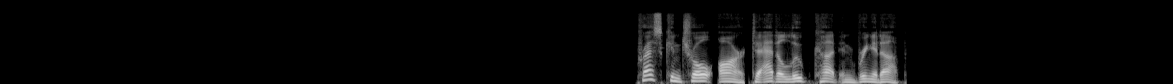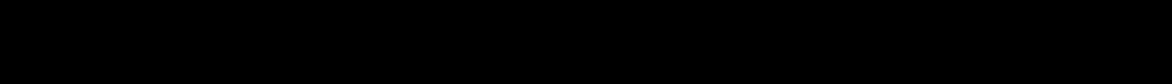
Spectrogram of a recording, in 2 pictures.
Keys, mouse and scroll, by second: 0.1 click, 3.1 s, 4.5 middle click, 5.9 middle click, 7.0 Tab, 7.4 ctrl+r, 14.3 Tab, 15.1 s, 18.7 middle click, 20.2 click, 23.0 KP_1.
